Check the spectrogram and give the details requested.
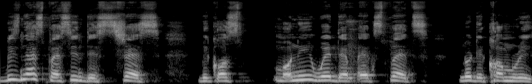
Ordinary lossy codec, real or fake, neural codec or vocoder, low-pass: none; real; none; none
